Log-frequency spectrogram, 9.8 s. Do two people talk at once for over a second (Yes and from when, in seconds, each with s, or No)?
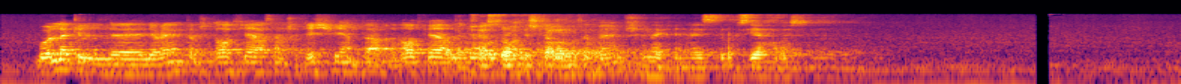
Yes, from 3.6 s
